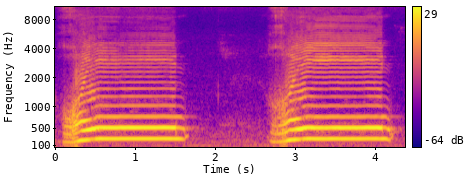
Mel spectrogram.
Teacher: غین کو صحیح اور مفخمہ ادا کرنے کا طریقہ یہ ہے کہ زبان کے آخری حصے کو اوپر کی طرف اٹھائیں اور آواز کو اس کے مخرج میں اوپر کی طرف اٹھائیں تو غین موٹا مفخمہ ادا ہوگا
